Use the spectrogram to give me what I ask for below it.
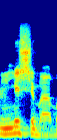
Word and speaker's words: Mishima: How do you say Mishima? Mishima? – I've heard Mishima mostly.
